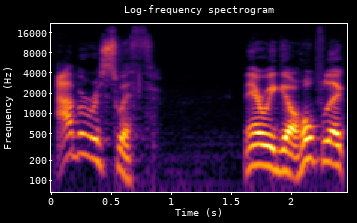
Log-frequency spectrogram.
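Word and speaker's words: Aberystwyth: pronunciation of one of the Welsh teams it's pronounced abber iswith there we go hopefully I got that right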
